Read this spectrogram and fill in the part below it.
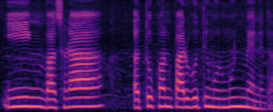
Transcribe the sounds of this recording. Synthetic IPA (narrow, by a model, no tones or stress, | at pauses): iŋbasɽa | ət̪ukʰɔnpaɾbut̪imuɾmuɲmened̪a̰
